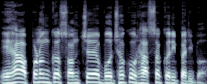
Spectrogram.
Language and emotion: Odia, neutral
